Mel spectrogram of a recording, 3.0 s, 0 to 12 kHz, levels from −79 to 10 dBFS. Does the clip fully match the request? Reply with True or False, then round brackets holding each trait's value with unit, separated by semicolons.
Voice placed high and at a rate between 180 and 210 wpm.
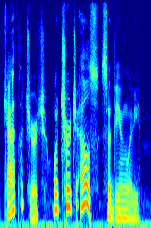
False (135 Hz; 200 wpm)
